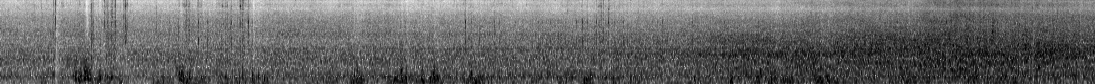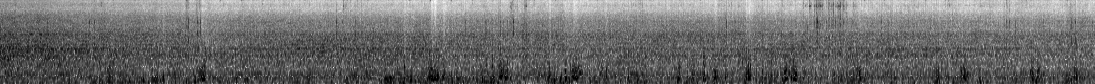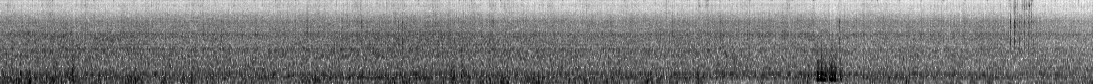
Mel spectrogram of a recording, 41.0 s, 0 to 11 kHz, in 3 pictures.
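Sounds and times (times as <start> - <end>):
bicycle road rumble: 0.0 - 41.0
wind buffeting microphone: 0.0 - 41.0
large vehicle passing: 6.4 - 31.5.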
